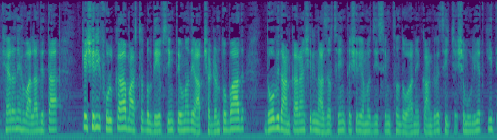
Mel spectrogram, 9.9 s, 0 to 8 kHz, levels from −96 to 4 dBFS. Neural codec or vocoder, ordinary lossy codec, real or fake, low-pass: none; none; real; none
